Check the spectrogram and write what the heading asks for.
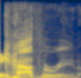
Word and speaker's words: Katharine: It's Katharine, but that's okay. – Katharine. Okay, Katharine. I want to get it right. As somebody whose name is spelled weirdly, I get very upset when people get it wrong. Katharine. Now I got it.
